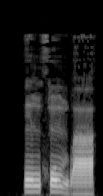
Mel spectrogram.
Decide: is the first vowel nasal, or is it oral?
nasal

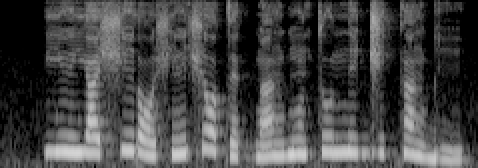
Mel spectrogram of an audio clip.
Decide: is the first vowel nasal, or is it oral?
nasal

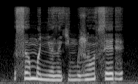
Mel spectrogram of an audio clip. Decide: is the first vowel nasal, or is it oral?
oral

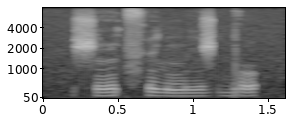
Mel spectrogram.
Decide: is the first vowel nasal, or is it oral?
nasal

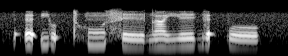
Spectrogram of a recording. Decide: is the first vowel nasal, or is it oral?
oral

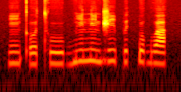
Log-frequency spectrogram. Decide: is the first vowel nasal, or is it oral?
nasal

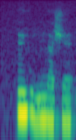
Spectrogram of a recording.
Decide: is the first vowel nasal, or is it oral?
nasal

